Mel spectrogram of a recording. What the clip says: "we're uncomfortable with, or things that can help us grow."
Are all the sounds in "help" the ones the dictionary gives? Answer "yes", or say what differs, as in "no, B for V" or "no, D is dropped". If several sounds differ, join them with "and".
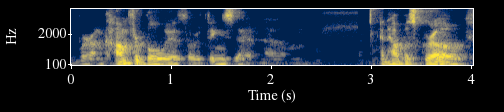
yes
